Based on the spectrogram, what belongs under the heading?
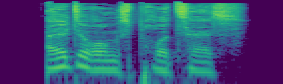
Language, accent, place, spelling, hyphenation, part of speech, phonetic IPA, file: German, Germany, Berlin, Alterungsprozess, Al‧te‧rungs‧pro‧zess, noun, [ˈaltəʁʊŋspʁoˌt͡sɛs], De-Alterungsprozess.ogg
- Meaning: ageing, senescence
